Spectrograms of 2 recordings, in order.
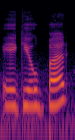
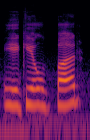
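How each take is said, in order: Both takes have the same delivery.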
